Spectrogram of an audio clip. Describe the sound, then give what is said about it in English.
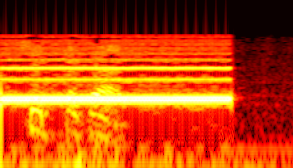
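A telephone rings after being dialed into from a computer running terminal software: one steady, buzzing electronic ring tone holds at an even loudness for under two seconds, then cuts off abruptly into faint hiss. “should pick up. I dialed up into this phone using Hyper Terminal.”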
